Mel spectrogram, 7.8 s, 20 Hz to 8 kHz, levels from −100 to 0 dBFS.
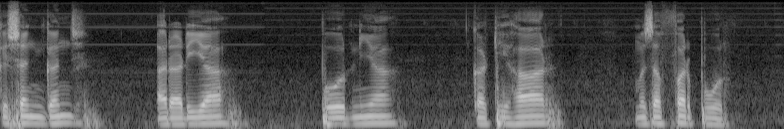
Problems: background sounds at intervals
